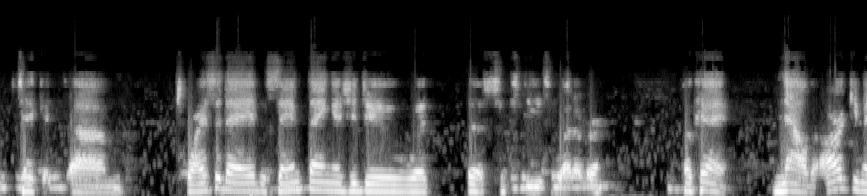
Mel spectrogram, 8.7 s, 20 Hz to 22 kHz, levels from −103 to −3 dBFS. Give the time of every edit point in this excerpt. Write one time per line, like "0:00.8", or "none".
none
